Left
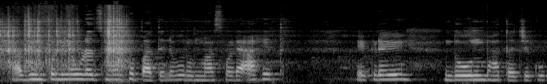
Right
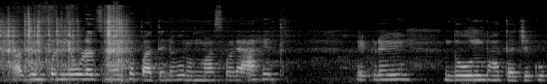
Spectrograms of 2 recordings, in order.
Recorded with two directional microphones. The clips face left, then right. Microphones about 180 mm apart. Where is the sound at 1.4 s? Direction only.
5° right (ahead or behind).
